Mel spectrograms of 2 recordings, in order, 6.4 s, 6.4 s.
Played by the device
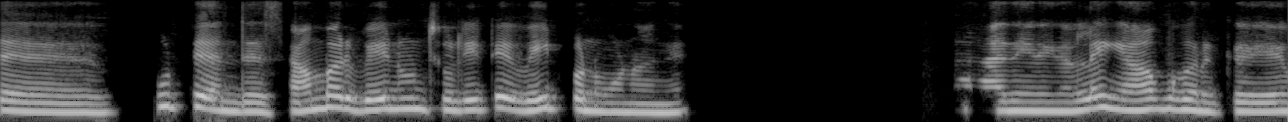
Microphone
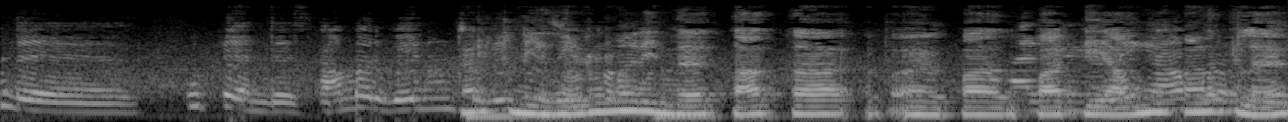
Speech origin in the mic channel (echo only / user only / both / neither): both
